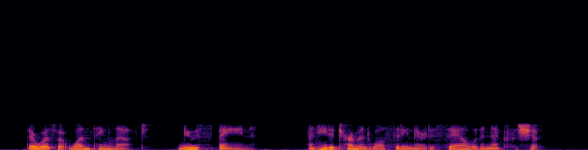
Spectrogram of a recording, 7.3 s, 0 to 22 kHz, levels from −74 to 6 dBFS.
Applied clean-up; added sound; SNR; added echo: none; none; none; none.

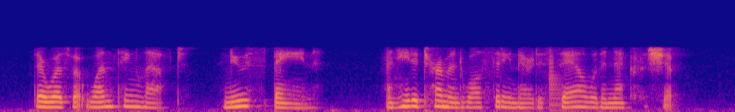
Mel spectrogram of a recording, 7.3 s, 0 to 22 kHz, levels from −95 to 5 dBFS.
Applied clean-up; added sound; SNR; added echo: none; Guitar; 20 dB; none.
